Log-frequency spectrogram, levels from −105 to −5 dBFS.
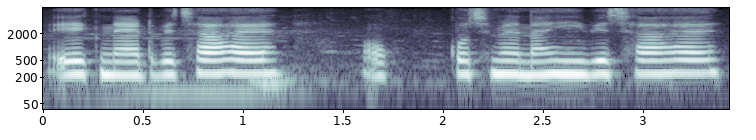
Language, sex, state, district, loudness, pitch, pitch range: Hindi, female, Madhya Pradesh, Katni, -15 LUFS, 240 Hz, 235-245 Hz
